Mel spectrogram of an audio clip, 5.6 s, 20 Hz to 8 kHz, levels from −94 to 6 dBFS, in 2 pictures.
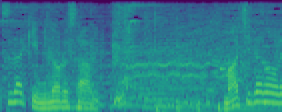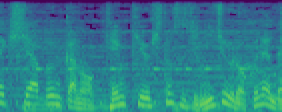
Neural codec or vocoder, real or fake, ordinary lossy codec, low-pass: none; real; none; 7.2 kHz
